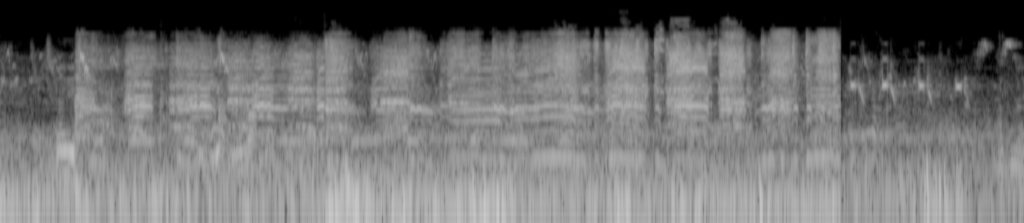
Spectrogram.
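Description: A crowd of waterbirds calling together, many loud pitched calls overlapping almost without a break, stopping abruptly near the end, followed by a few short chirps. A low rumble runs underneath.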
